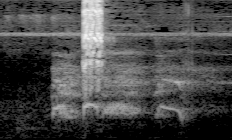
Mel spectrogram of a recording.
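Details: Green-cheeked conure singing in a flower garden: a short run of harmonic, nasal chattering notes, broken by one loud harsh screech, then a falling nasal note. A faint steady whine runs throughout.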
